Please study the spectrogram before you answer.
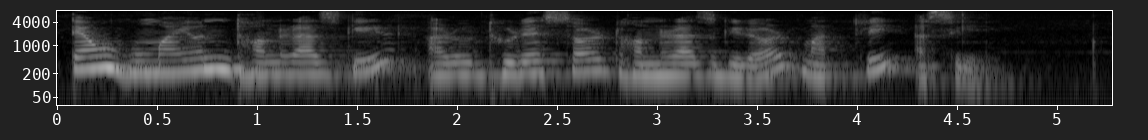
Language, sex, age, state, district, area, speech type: Assamese, female, 45-60, Assam, Dibrugarh, rural, read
